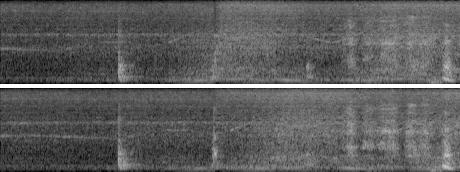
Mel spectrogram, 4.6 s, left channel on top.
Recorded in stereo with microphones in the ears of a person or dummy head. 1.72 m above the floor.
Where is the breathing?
40° right (ahead or behind), 1.8 m.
